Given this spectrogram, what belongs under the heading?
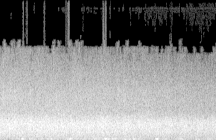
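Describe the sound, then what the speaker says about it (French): Audience applauding the first lady of the Republic at a formal gathering with invited guests, dense sustained clapping that fills the whole stretch, loud and steady with no talk over it. "je voudrais qu'on applaudisse très fortement la première dame de la République."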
